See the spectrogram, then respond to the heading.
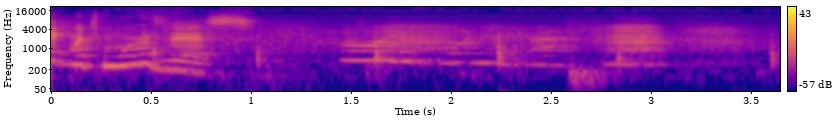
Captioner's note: breath trembling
